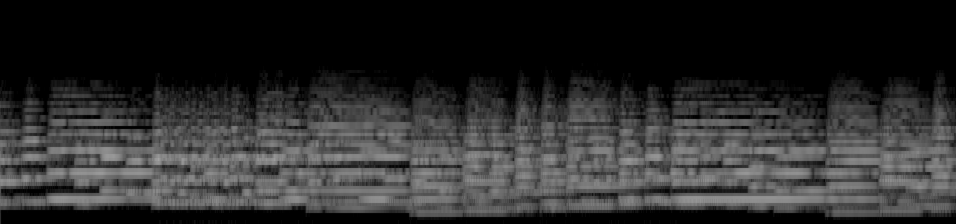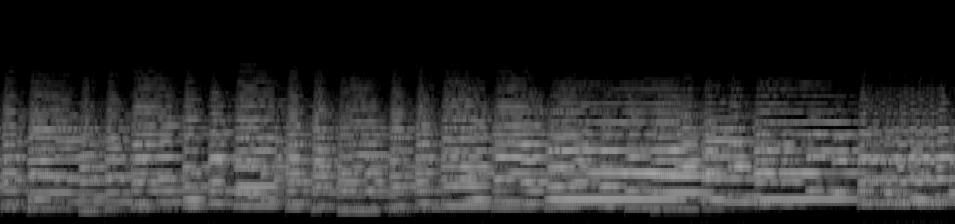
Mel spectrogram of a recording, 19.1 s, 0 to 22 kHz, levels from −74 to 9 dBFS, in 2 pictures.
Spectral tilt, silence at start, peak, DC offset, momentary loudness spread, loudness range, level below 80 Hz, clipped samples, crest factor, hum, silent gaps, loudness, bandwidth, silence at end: -2 dB/octave; 0 s; -12 dBFS; under 0.1%; 5 LU; 4 LU; -84 dBFS; under 0.1%; 16 dB; none; none; -27 LUFS; 8.8 kHz; 0 s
